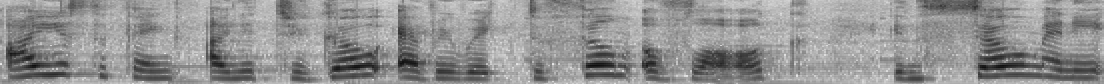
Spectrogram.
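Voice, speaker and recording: Over music in the background, a woman with a non-native accent and a high pitch speaks at a fairly slow pace. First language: not English. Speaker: beginner YouTuber, travel vlogger. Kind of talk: advice monologue to camera.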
